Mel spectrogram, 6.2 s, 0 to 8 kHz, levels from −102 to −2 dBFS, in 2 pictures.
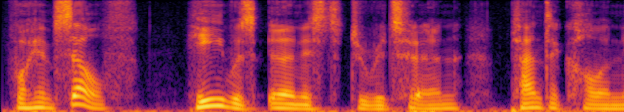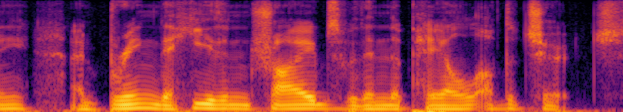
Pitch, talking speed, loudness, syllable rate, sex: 105 Hz, 200 wpm, -20 LUFS, 5.3 syllables/s, male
